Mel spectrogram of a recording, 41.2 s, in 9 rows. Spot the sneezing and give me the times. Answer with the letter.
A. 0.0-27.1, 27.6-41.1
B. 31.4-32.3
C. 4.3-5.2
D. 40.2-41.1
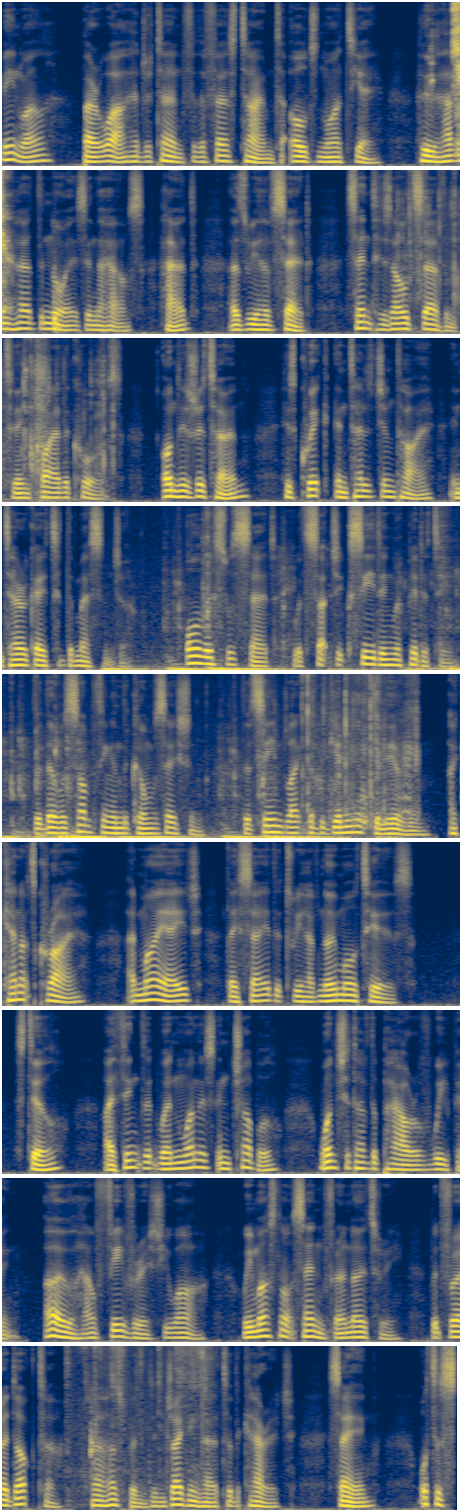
C.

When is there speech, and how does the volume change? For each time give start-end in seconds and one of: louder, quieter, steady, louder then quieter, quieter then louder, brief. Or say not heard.
0.0-27.1 steady
27.6-41.1 steady.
